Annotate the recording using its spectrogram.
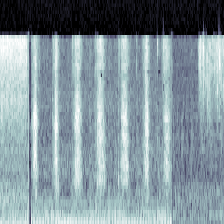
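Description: A blow dryer roars up close.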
